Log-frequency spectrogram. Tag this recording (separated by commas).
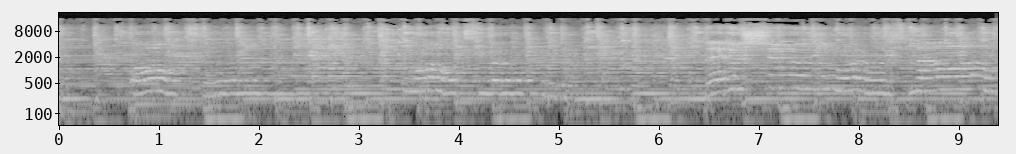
Music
